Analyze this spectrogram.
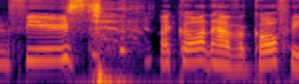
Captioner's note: giggles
